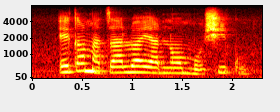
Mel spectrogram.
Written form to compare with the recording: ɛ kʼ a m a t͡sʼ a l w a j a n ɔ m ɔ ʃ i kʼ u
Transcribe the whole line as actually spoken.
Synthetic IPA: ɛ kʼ a m a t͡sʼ a l w a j a n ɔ m ɔ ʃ i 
